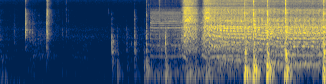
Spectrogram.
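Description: Screw driven into an interior door hinge with a power drill: a few scattered taps and clicks, then the drill whirs up and grinds steadily with bursts as the screw bites, close and loud, no talk.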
